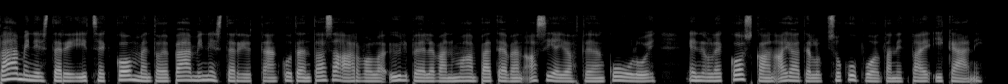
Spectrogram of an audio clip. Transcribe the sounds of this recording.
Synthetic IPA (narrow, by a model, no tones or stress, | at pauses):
pæːmːinist̪e̞ɾiit̪se̞kkːo̞mːe̞nt̪o̞jpæːmːinist̪e̞ɾiyt̪ːæːŋkut̪e̞nt̪ɑsɑɑrʋo̞lːɑ̰ʔylpe̞ɥleʋænmɑːmpæt̪e̞ʋænʔɑ̰siɑjo̞ht̪ɑjɑŋkuːluje̞inːeo̞le̞kːo̞skɑːnʔɑ̰jɑt̪e̞lːut̪sukupuolt̪ɑnit̪ːɑjʔikæːnḭ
